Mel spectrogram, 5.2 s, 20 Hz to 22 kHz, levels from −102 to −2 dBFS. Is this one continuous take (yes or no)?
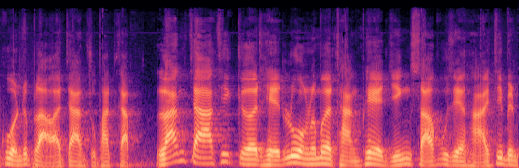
yes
